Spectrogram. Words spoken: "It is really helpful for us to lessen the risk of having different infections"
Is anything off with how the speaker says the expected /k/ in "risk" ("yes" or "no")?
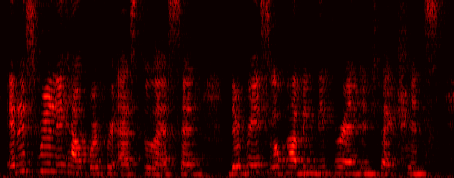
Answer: yes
